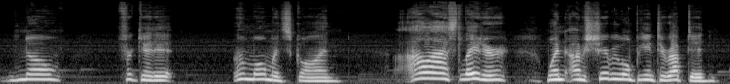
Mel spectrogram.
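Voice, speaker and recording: A man's voice: high voice, slow, long pauses, faint music behind, voice pushed up. A man voicing a prim, chiding female student council member in a visual novel. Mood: cordial.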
